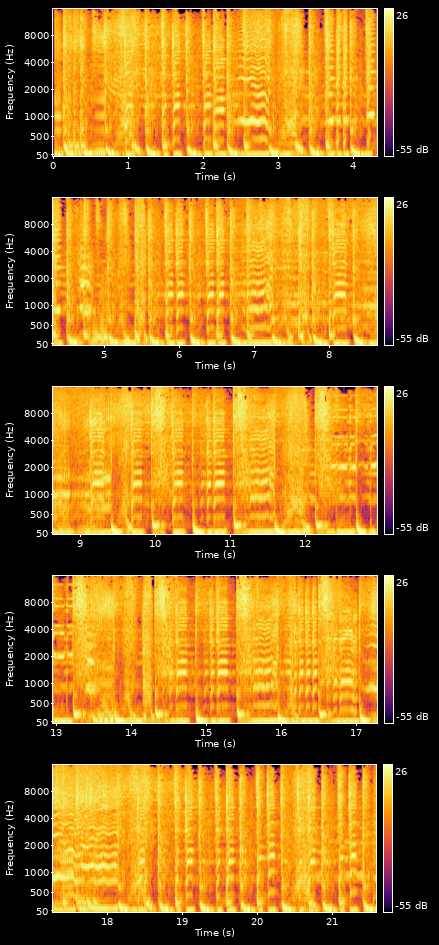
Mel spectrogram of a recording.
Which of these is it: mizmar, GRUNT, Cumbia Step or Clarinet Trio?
Cumbia Step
